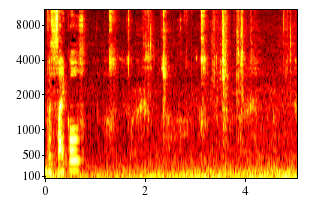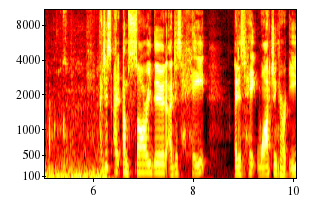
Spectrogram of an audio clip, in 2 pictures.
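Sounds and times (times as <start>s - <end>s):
person chewing fries: 1.1s - 6.2s.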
